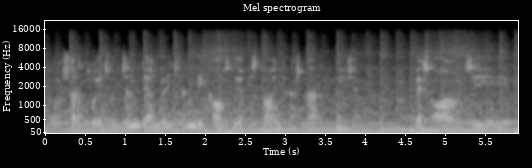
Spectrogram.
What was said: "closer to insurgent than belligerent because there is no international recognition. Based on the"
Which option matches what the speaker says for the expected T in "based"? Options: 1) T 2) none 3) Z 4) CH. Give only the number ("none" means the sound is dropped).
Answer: 2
